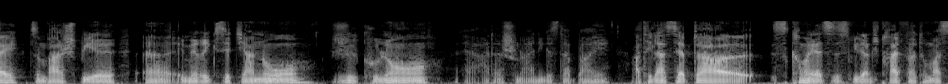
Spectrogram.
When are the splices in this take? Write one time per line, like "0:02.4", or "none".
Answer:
none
